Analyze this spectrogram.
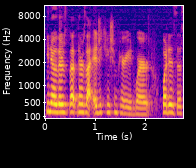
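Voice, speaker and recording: Fairly even intonation from a female speaker. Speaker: product manager presenting at a business seminar. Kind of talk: conference presentation; audience Q&A. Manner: fast.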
